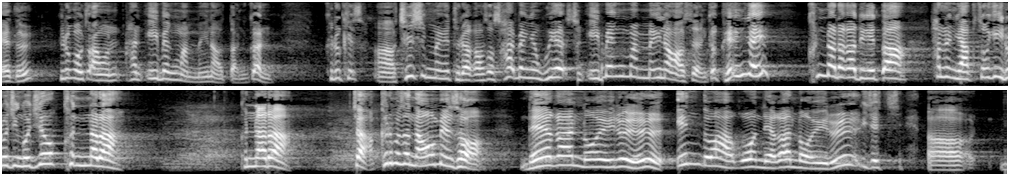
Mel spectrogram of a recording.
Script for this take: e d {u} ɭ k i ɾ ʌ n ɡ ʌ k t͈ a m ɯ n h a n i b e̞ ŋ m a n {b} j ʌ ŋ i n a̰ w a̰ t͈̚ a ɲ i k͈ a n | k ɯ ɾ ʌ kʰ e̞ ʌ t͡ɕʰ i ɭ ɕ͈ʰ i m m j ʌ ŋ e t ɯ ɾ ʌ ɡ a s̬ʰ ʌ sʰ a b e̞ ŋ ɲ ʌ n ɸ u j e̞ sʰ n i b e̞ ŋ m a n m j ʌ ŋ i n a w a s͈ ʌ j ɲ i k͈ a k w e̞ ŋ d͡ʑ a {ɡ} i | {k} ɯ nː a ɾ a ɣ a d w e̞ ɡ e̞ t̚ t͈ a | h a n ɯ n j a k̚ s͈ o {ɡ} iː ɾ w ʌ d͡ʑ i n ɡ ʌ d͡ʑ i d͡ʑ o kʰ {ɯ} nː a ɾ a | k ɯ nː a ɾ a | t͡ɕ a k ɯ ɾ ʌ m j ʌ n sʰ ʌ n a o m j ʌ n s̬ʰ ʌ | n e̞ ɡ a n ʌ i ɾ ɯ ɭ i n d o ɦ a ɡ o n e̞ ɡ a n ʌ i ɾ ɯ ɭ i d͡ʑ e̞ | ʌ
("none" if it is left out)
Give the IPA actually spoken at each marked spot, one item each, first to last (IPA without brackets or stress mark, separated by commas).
ɯ, m, ŋ, kʰ, ɡ, ɯ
